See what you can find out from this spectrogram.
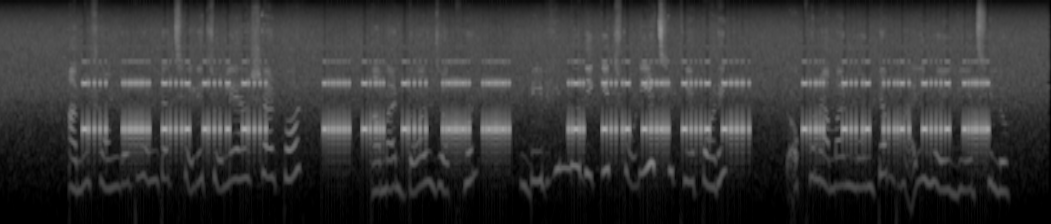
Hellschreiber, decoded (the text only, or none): LSHUL CKLZZ IMRNF KMJNQ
